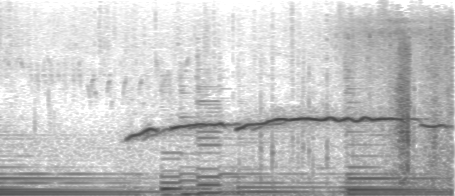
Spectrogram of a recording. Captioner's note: whistling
